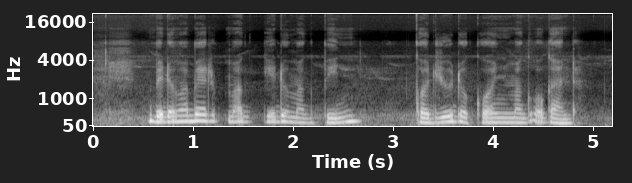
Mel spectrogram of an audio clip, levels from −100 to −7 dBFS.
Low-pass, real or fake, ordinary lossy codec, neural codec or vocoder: none; real; none; none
